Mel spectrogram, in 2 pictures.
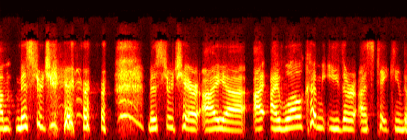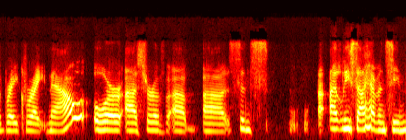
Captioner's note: laughter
